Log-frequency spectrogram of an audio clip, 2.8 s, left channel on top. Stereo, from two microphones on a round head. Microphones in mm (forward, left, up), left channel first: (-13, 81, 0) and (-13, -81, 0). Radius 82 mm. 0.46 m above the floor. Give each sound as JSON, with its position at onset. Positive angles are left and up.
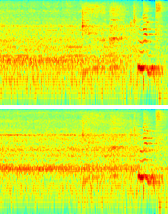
{"t": 1.4, "sound": "a sneeze", "side_deg": 20, "distance_m": 0.7}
